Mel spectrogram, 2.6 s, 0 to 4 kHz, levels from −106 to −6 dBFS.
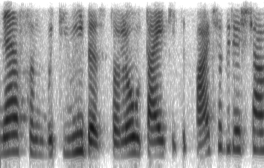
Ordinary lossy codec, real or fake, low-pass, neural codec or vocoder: Opus, 64 kbps; real; 3.6 kHz; none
